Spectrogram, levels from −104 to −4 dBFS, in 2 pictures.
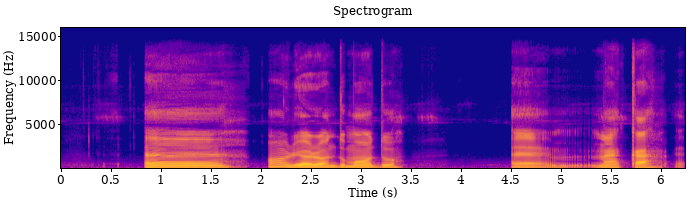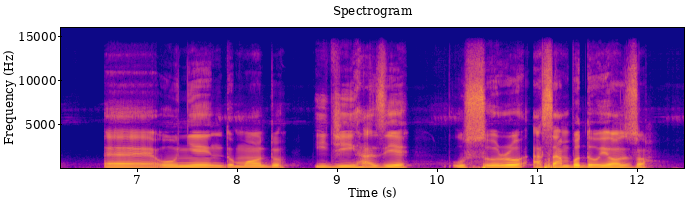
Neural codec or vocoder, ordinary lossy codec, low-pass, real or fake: none; none; 14.4 kHz; real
